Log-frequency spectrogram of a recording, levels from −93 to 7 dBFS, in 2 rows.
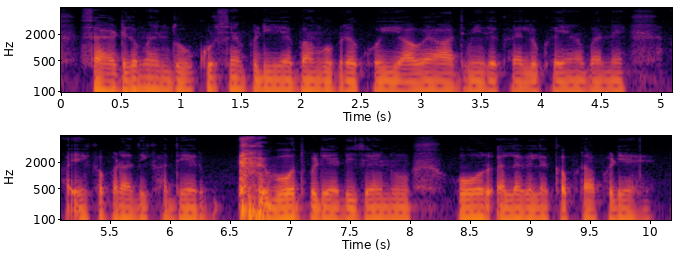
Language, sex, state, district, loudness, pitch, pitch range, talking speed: Marwari, male, Rajasthan, Nagaur, -28 LUFS, 90 Hz, 90-95 Hz, 165 wpm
